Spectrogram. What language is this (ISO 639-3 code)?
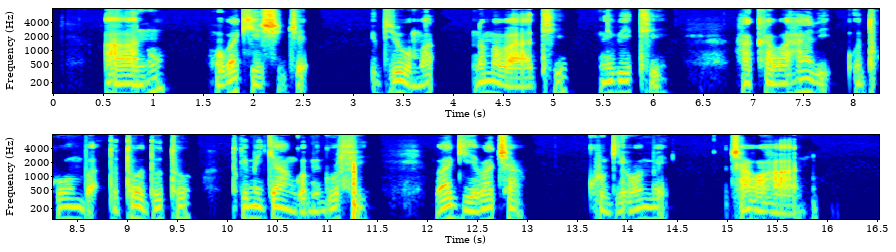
run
